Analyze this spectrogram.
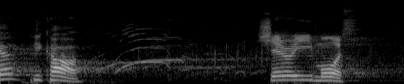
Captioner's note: crowd cheering and applauding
